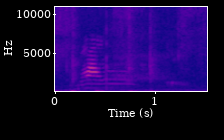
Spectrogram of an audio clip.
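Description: A single short meow from a Minecraft cat sounds early on, close and clear against quiet low-level game ambience.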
